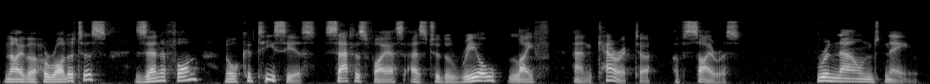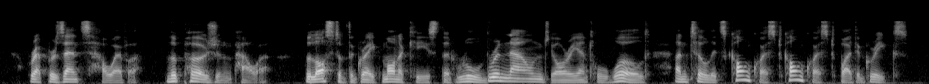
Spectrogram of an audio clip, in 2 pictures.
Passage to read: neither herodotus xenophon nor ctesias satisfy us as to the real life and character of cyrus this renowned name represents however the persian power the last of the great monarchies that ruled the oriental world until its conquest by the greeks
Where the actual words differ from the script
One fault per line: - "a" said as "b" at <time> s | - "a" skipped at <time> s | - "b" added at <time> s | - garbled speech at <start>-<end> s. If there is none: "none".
- "this" skipped at 7.4 s
- "the" said as "renowned" at 14.2 s
- "conquest" added at 17.1 s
